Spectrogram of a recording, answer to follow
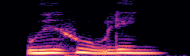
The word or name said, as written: udhuling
